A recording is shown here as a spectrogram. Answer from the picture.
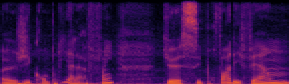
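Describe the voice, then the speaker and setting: A man speaks with a Quebec accent and ordinary pitch variation. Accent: Québécois French. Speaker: YouTuber. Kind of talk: monologue. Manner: fast; halting.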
